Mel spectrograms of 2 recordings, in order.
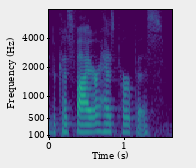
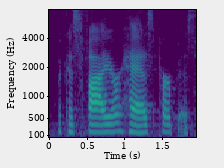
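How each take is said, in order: First: Voice of God. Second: Because fire has purpose, slow with weight on fire; slow emphasis. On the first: Retold or imitated. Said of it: "he said". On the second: Shown as a demonstration. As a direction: drive home fire has purpose slowly.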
